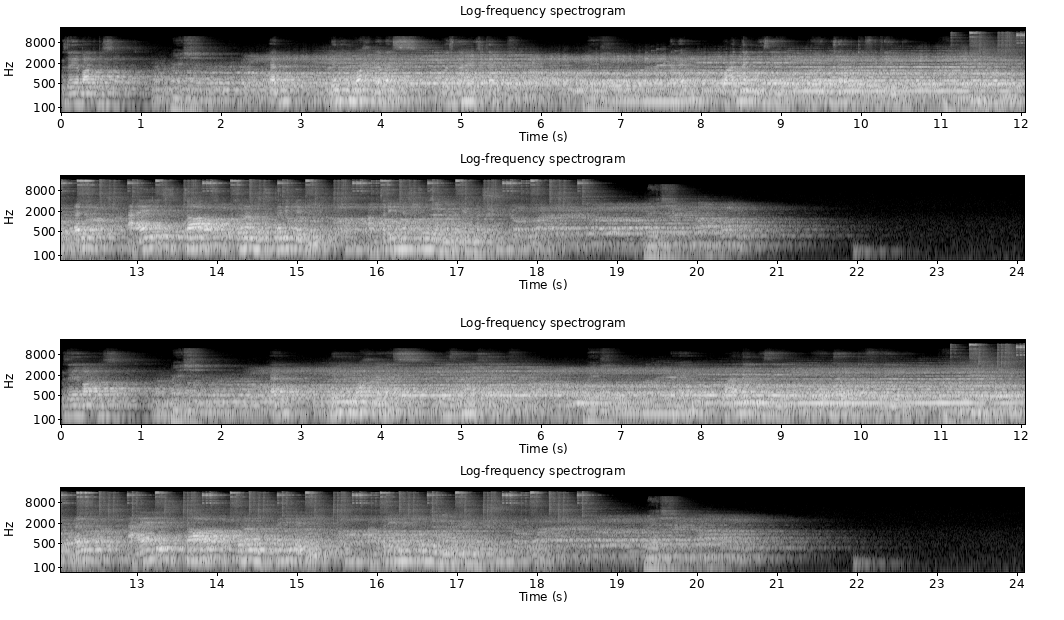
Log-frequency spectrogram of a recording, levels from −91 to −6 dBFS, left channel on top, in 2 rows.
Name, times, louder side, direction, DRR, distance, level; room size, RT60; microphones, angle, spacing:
voice 1, 0.0-0.8 2.5-2.9 3.3-4.5 4.7-5.6 7.6-8.0 8.2-10.7 12.2-12.6 12.9-15.3 15.8-17.5, left 1 dB, 35° left, -2 dB, 1.0 m, -25 dB
sound 1, 1.1-12.8 13.5-20.6, left 1 dB, 75° left, 0.9 m, -26 dB
voice 2, 1.4-1.8 6.5-7.0 11.0-11.3 19.3-19.8 22.0-22.1, right 1 dB, 5° right, 3 dB, 0.4 m, -35 dB
sound 2, 11.1-18.6, equal, 35° right, 1.7 m, -32 dB
9.6 x 4.2 x 4.6 m, 2.6 s
head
